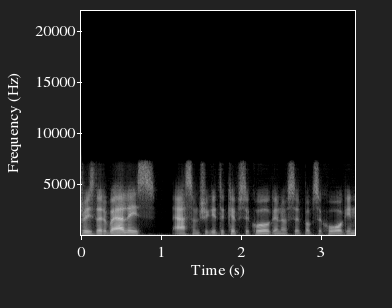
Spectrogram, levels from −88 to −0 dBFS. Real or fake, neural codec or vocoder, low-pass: fake; codec, 16 kHz, 0.2 kbps, FocalCodec; 7.2 kHz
